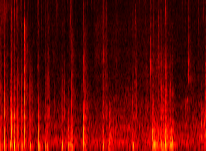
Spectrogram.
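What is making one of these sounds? A squeeze bottle squirts liquid onto wet hair.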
